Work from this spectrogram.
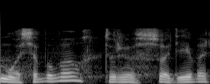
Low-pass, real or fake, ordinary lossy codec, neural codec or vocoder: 5.4 kHz; real; MP3, 32 kbps; none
